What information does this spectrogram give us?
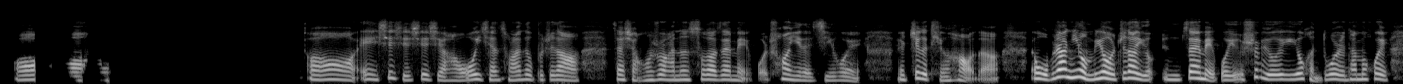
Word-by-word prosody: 哦。 205 - -4 2.0
哦， 220 -1 0
唉， 235 -1 -4
谢 290 +7 -4
谢 205 -7 -6
谢 235 +3 -2
谢 205 -3 -4
哈， 180 +1 -7
我 210 +5 +1
以 - - -2
前 210 -2 -5
从 200 - -7
来 200 - 0
都 225 0 -3
不 215 - -10
知 215 0 -6
道 190 -4 +1 0.3
在 230 - -2
小 220 - -4
红 200 +1 -5
书 225 +1 0
还 210 -1 -2
能 215 +1 -2
搜 215 +2 -6
到 225 -1 +3
在 220 0 0
美 195 - -5
国 - - -10
创 245 -3 -1
业 200 - -3
的 180 -2 -5
机 185 +2 -9
会， 175 -6 -7 0.3
诶， 225 -4 -4
这 285 - 0
个 250 - +4
挺 185 -5 -7
好 190 - 0
的， - - -4 0.3
呃， 265 - +4
我 245 - +6
不 230 - -3
知 345 - +10
道 360 - +11
你 325 -1 +6
有 310 -4 +8
没 245 +3 +2
有 280 -4 +8
知 275 - -2
道 290 -2 +8
有， 210 -4 0
嗯， 215 -2 -4
在 290 +4 +5
美 255 - +3
国 205 - -3
有 210 +3 -3
是 345 - -3
不 - - -6
是 - - +1
有 225 0 +3
有 230 +2 +1
很 260 - -6
多 240 +2 +1
人 215 - -2
他 230 - 0
们 235 +1 0
会 235 -3 -1
220 Hz, 285 characters per minute, -23 LUFS, 205-240 Hz, 2.0 s, 道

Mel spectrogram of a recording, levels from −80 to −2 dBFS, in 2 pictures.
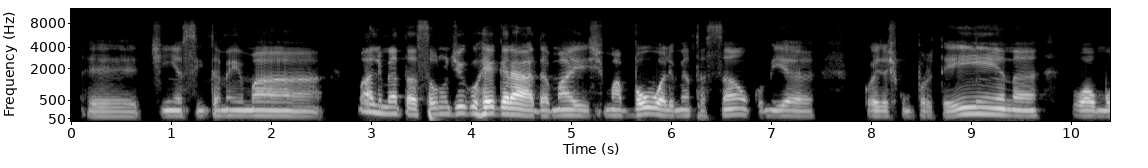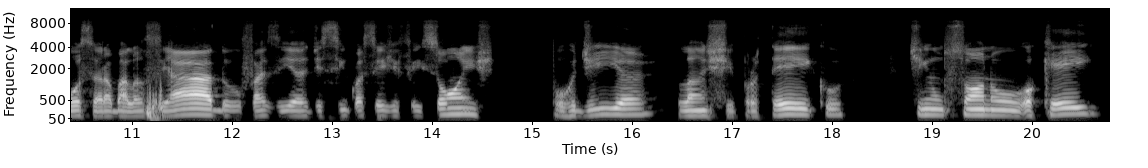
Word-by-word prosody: Eh, 100 -1 -8
tinha, 230 +1 -4
assim, 225 -1 -11
também 115 - -4
uma 115 -3 -1 0.4
uma - - +1
alimentação, 155 -5 +1
não 155 0 -6
digo 160 +1 0
regrada, 145 -7 +7
mas 120 -1 -3
uma 120 0 -3
boa 135 +7 +4
alimentação, 120 +3 -4
comia 110 -1 -5 0.5
coisas 110 0 -4
com 220 -1 -13
proteína, 125 - -1 0.3
o 120 -3 -1
almoço 115 0 0
era 105 +1 -2
balanceado, 115 +3 +4
fazia 110 0 -6
de 115 - -15
5 120 +2 -13
a - - -6
6 115 -1 -11
refeições 135 +6 -4 0.6
por 105 +2 -8
dia, 135 +4 -2 0.3
lanche 115 0 -4
proteico, 135 0 -2 0.7
tinha 135 0 -4
um 130 -1 -3
sono 130 -2 +2 0.3
ok. 150 +3 -1
120 Hz, 105 wpm, -22 LUFS, 110-140 Hz, 0.7 s, regrada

